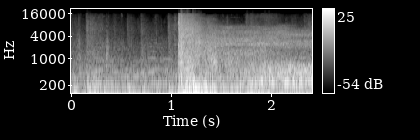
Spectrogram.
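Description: A heavy pistol shot booms in XCOM 2 combat, one loud sharp blast with a rumbling tail, preceded by low game ambience.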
